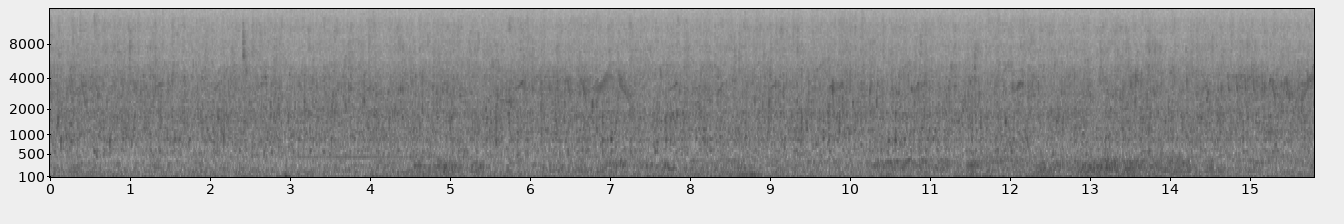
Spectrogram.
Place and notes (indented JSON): {
  "title": "Buchet, Deutschland - Der Alfbach plätschert / The Alfbach ripples",
  "date": "2014-07-07 11:00:00",
  "description": "Unterhalb des Weges plätschert der Alfbach.\nBelow the path the Alfbach ripples.",
  "latitude": "50.25",
  "longitude": "6.32",
  "altitude": "491",
  "timezone": "Europe/Berlin"
}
